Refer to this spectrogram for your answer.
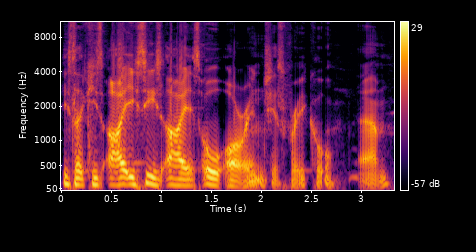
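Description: Gravelly man in casual chat. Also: mid-range voice, brisk, no room sound, studio quality. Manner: animated, swears freely, laughs mid-sentence.

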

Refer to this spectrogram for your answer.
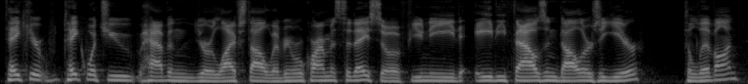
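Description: A man's voice: mid-range voice, normal speed, clean tone. A middle-aged man hosting a casual financial talk show, explaining with rhetorical questions and asides. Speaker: radio show host.

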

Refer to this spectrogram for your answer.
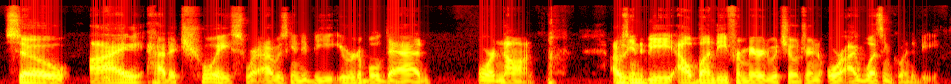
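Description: A man's voice: lowish voice, moderate pace, a bit bright, dry recording. A man in his forties, talking in a casual discussion with rambling, self-deprecating speech and frequent restarts.

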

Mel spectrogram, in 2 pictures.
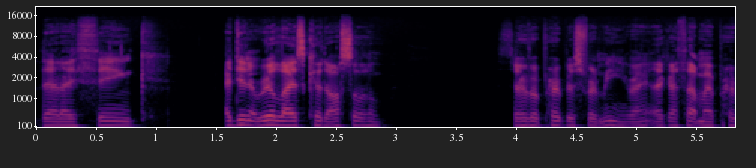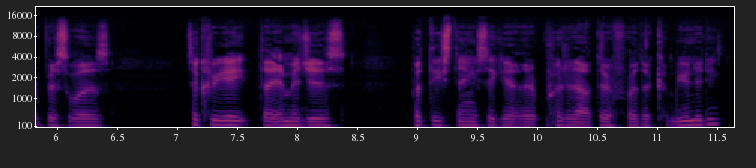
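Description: Young man, podcast guest, earnest and halting, dry close mic. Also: mid-range voice, level tone, a little mellow, no echo. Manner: earnest, halting with frequent fillers and restarts. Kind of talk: candid personal sharing.

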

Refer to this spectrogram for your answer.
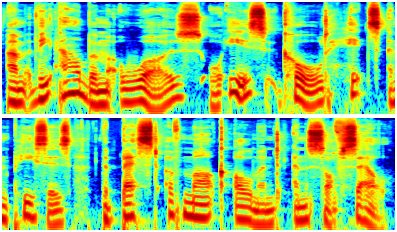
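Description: A man's voice: fairly low pitch, expressive, slow. A man hosting a podcast in a chatty monologue, theatrical and effusive, drawing out words. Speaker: podcast host and stage performer.

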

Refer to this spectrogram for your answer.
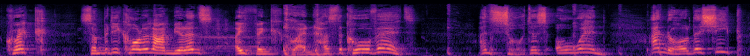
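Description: A woman's voice: mid-range voice, lively intonation, a little slow, a bit bright, slightly rough. A woman doing a blunt farm woman. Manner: scolding, blunt. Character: brash scolding Welsh farm woman.

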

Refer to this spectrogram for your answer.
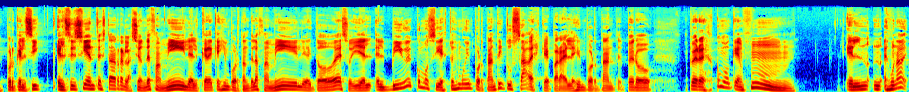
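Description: A man's voice: medium pitch, a bit bright. A man talking casually about a film, rambling with many restarts and fillers.

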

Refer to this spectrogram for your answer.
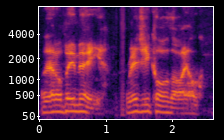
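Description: A man's voice: medium pitch, slow. A man playing a tabletop role-playing game, bantering casually and speaking in character.

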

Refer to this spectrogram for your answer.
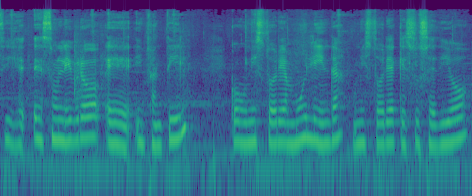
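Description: A woman with a Salvadoran Spanish accent giving an informal spoken book summary as a guest, haltingly searching for words. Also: medium pitch, fairly even intonation, dark tone. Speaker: library guest recommending a book.

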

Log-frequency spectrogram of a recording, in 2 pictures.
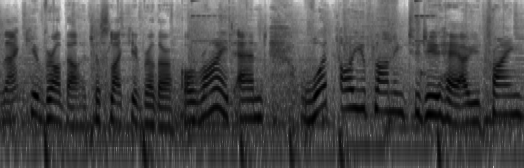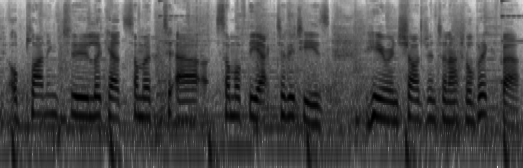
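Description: An upbeat, chatty woman reporter interviewing visitors at a book fair. Her voice sits at a middle pitch, and music plays clearly in the background. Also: fairly quick. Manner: upbeat, chatty, laughs easily. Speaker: roving reporter. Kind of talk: vox-pop interviews.

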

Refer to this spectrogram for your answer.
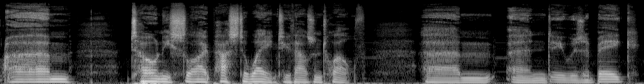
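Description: A man in his thirties with a fairly low voice hosts a casual solo podcast. He speaks in a hesitant, rambling way, putting himself down and swearing freely as he chats to listeners. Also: steady tone, slow pace, no room sound. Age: 30s. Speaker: podcast host. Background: clicking of discs being handled.

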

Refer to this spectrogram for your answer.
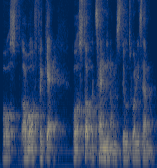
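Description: A man's voice: fairly low pitch, fairly even intonation, fast, a little mellow. Earnest young man rambling in echoey room. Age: 20s. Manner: rambling, earnest, many fillers and restarts. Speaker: interview guest. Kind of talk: casual interview talk.

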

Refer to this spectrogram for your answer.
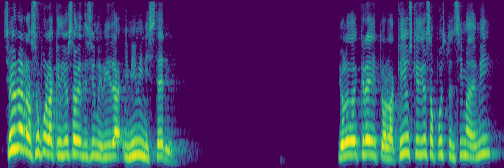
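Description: Male preacher, very high voice, fervent bilingual sermon, pleads and shouts at his flock. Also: a little fast, pauses often. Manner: impassioned, switches between Spanish and English; exhorts listeners directly, sometimes shouting.

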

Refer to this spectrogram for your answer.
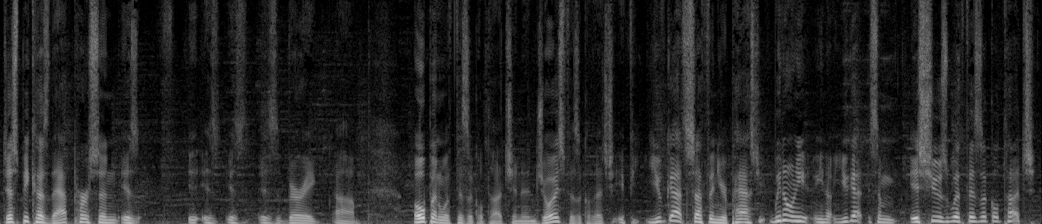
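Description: A man's voice: fairly high pitch, lively intonation, a little fast, few pauses, warm tone. Guy co-hosting a chat show, talks loose, restarts a lot. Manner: chatty, repeats words while thinking. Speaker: podcast co-host. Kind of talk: casual conversation.

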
